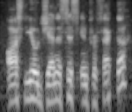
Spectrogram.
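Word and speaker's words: Osteogenesis imperfecta: And I'm going to butcher the fuck out of this. Osteogenisis Imperfecta?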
